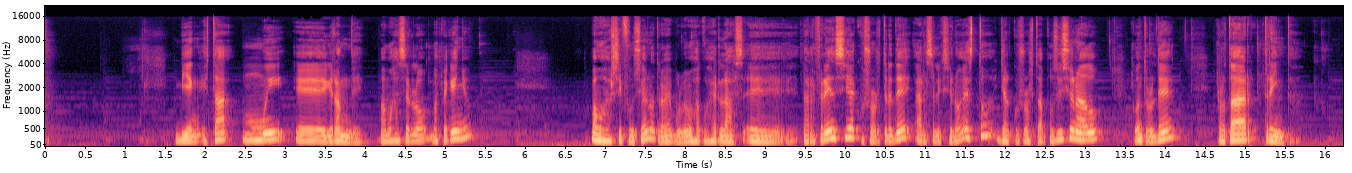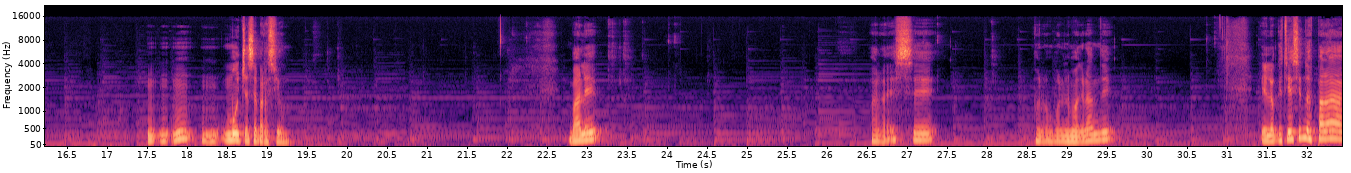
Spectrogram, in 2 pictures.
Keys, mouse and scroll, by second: 4.9 ctrl+z, 5.3 right click, 5.9 scroll down 1, 6.6-7.4 scroll down 3, 7.4 right click, 7.8 Tab, 7.9 right click, 9.1 shift+s, 10.7 right click, 13.6 shift+d, 14.6 r, 20.0 ctrl+z, 20.9 ctrl+z, 21.5 ctrl+z, 22.3 right click, 23.4 shift+s, 24.5 s, 28.1 s, 31.8 g.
